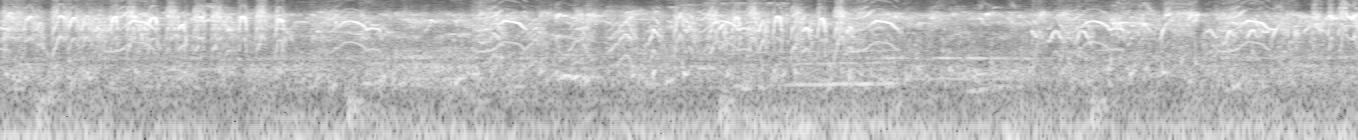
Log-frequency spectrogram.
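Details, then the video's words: Ruby-cheeked sunbird song used as a lure to get kept birds singing quickly: a dense, continuous stream of thin, very high twittering notes and quick rising-falling slurs, overlapping without pause. "PANCINGAN SOGON AGAR CEPAT GACOR"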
